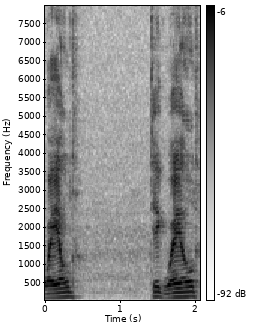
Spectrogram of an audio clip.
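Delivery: Texan drawl, weld stretched to wayld.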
